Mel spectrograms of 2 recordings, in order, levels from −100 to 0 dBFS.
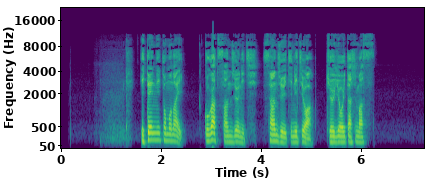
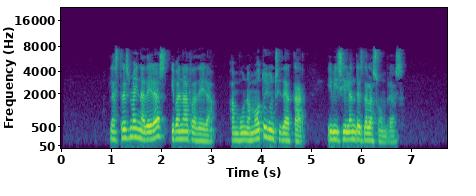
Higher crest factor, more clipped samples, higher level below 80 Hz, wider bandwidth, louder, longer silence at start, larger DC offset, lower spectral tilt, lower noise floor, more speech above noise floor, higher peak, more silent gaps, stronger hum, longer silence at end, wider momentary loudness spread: about the same, 20 dB vs 16 dB; neither; about the same, -62 dBFS vs -60 dBFS; first, 11.5 kHz vs 7.8 kHz; about the same, -18 LUFS vs -17 LUFS; first, 1.3 s vs 1 s; neither; second, -4 dB/octave vs -6 dB/octave; about the same, -74 dBFS vs -73 dBFS; about the same, 57 dB vs 57 dB; about the same, 0 dBFS vs -2 dBFS; neither; neither; about the same, 1 s vs 0.95 s; about the same, 13 LU vs 14 LU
